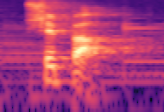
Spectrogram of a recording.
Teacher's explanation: But in spoken French, the je sound most of the time doesn't sound like je, but like sh, because it's a really short j sound. So it sounds like sh. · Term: Pronoun contraction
